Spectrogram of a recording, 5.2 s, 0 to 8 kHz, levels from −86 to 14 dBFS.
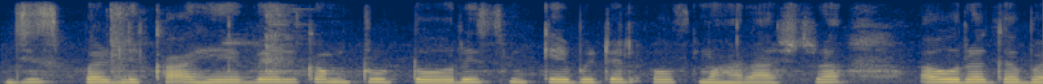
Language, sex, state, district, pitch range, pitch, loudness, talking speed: Hindi, female, Uttar Pradesh, Saharanpur, 235-250 Hz, 245 Hz, -18 LUFS, 140 wpm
